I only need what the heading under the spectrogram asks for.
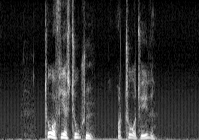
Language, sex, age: Danish, male, 33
